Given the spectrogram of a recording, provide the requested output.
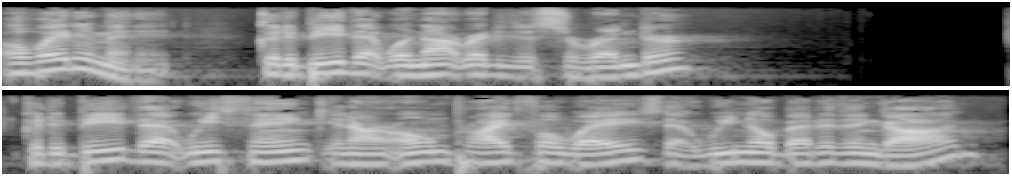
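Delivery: usual speaking voice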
